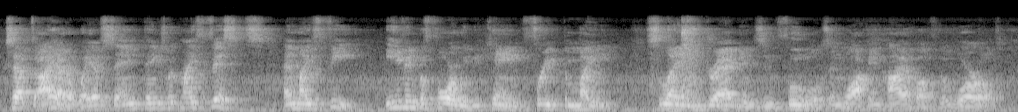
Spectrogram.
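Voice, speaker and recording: An unhurried male school teacher at medium pitch reads aloud during a classroom lesson, teaching step by step and often asking short check-in questions. Sound comes from afar in an echoey room with faint noise.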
